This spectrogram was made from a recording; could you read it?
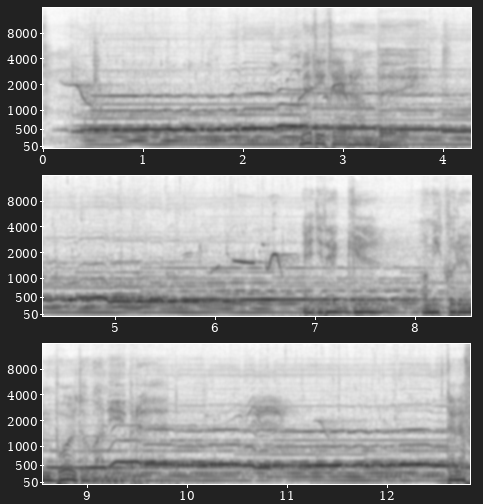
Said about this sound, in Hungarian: A mediterránből egy szignált megtaláltam.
